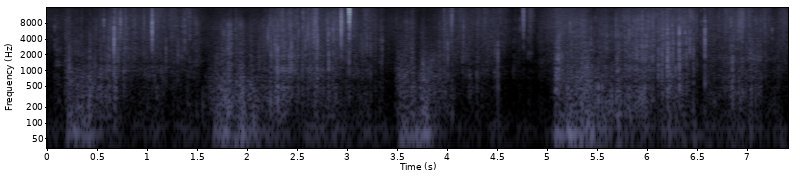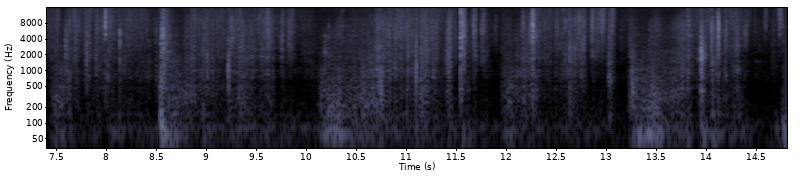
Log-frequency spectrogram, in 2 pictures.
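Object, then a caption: Loose gym chalk powder rubbed by hand. Bare fingertips and palms rub, rake and press through a large bed of loose, crumbly pink-red dyed gym chalk powder. The result is a steady stream of soft crunching and gritty crinkling in uneven bursts, each carrying a dull low thump beneath a bright, sandy hiss.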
